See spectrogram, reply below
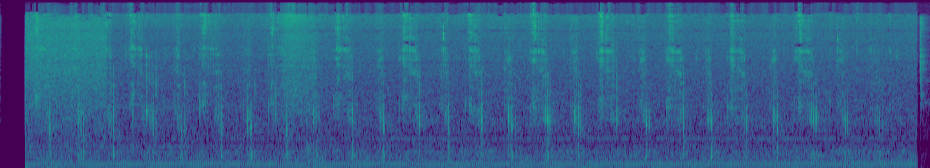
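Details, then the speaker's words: Adopted indoor cat eating wet and dry food makes rapid, repeated crunching teeth-grinding clicks while not eating, over a low hum; feline bruxism, possibly indicating mouth pain, later stopped after teeth cleaning. "that took me to the world of feline bruxism and I didn't realize this was a thing but apparently it can be indicative of a problem"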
